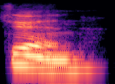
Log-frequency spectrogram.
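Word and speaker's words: 箭: So you've got chen and then bamboo on top, but actually together it's pronounced jian, and that means arrow.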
